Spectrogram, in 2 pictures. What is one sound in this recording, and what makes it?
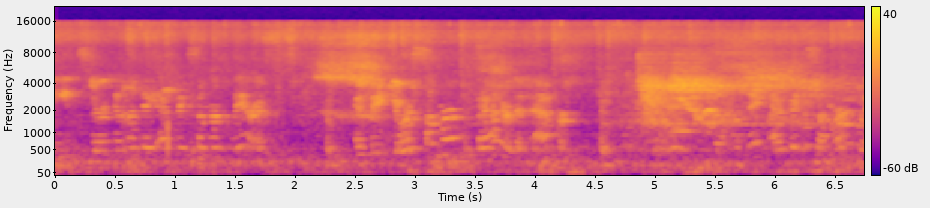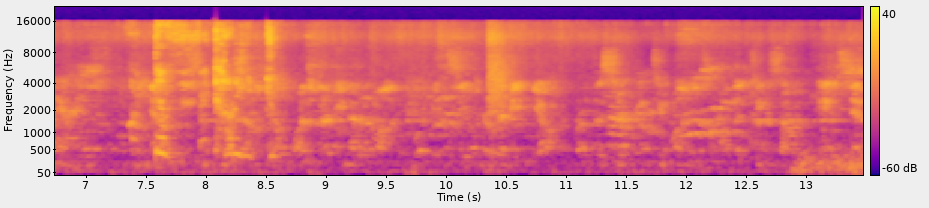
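A young child talks nearby.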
